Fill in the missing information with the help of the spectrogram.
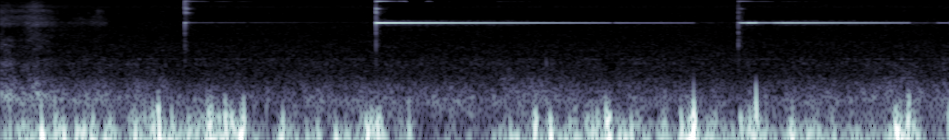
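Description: A real silver Morgan dollar coin is struck three times for a ring test, and each strike gives a clear, sustained high ring that lasts several seconds over low background rumble. The ring is distinct and beautiful, as expected of genuine silver, and clearly different from the suspected fake coin.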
